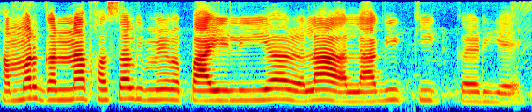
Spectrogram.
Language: Maithili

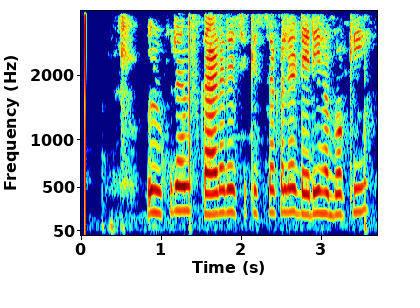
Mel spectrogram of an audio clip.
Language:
Odia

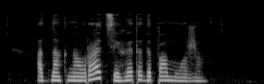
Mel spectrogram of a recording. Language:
Belarusian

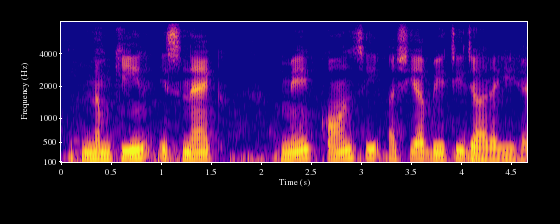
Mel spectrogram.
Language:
Urdu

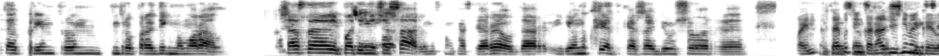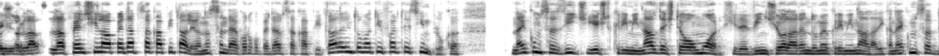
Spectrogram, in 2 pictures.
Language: Romanian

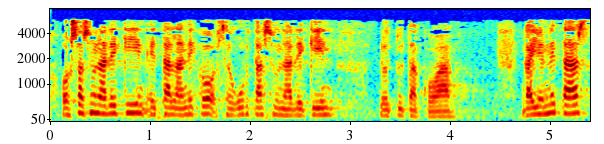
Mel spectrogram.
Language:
Basque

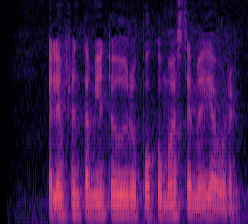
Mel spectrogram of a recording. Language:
Spanish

